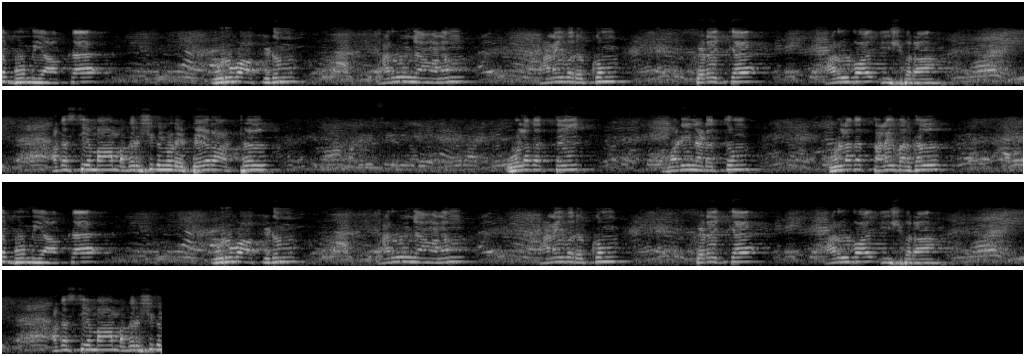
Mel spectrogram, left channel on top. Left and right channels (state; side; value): drops out; right; at 11.9 s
